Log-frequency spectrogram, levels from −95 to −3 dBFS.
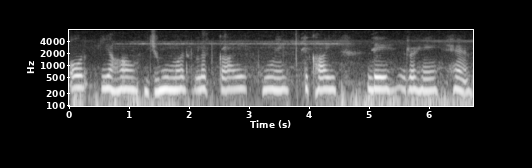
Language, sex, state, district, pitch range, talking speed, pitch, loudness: Hindi, female, Haryana, Rohtak, 245-260 Hz, 80 wpm, 255 Hz, -15 LUFS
